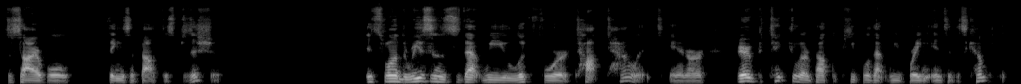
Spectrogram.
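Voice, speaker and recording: A man with a fairly low voice, recorded close and dry, roleplays a corporate hiring manager. He sounds earnest and a little flustered, stumbling over his words as he explains things in official business language. The delivery is that of a one-sided ASMR interview. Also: no room sound. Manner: halting, stammering corporate earnestness.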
